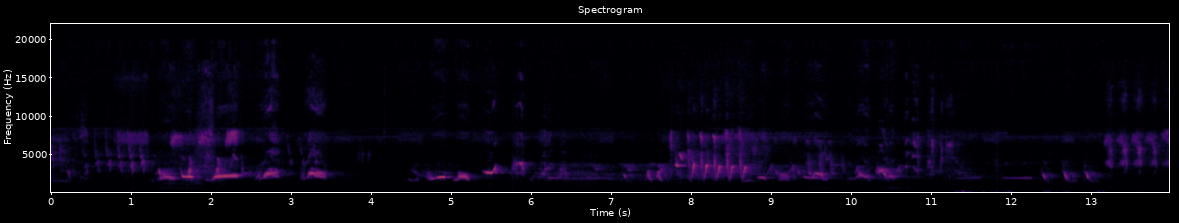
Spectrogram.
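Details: Several birds twitter busily. Clusters of sharp, high chirps and trills come in bursts with short pauses between, alongside quieter lower notes. Near the end, low thumping noise rises in the background.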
